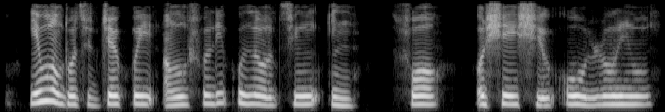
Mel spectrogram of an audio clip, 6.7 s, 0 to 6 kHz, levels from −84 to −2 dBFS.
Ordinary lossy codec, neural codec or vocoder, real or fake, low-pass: none; autoencoder, 44.1 kHz, a latent of 192 numbers a frame, MeloTTS; fake; 5.4 kHz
